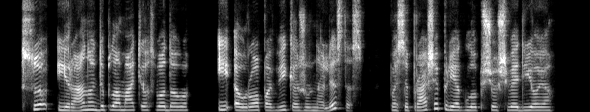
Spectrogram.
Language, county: Lithuanian, Vilnius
